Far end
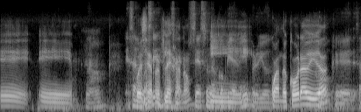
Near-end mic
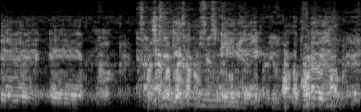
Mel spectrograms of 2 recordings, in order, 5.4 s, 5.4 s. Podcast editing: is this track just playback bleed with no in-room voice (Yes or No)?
No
